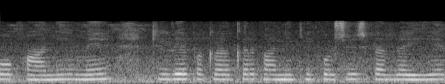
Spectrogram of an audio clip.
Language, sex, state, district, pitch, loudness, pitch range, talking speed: Hindi, female, Bihar, Samastipur, 230 Hz, -16 LUFS, 225-235 Hz, 160 wpm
